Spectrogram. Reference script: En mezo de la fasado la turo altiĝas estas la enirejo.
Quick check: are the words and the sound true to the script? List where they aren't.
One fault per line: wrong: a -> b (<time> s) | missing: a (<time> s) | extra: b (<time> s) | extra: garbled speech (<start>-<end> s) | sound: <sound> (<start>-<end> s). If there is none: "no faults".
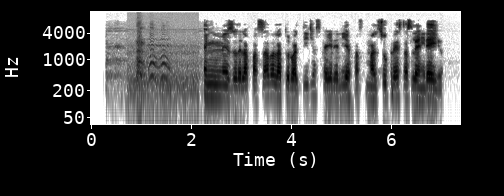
sound: bark (0.9-1.7 s)
extra: kaj reliefas malsupre (4.6 s)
